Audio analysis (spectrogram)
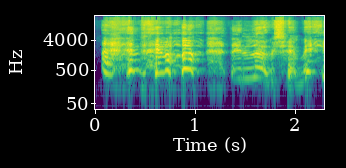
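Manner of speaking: high, laughing words. Real, not acted. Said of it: "laughing while telling".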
